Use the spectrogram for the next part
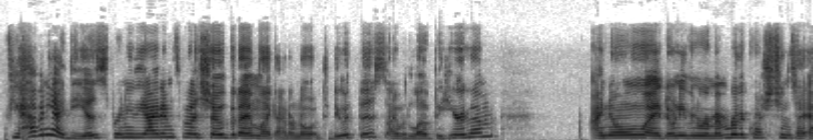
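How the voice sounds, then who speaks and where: A woman in her thirties with a sick voice, chatting casually and rambling as a vlogger. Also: medium pitch. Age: 30s. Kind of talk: casual chat.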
